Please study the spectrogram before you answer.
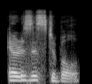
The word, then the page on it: irresistible: Indian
